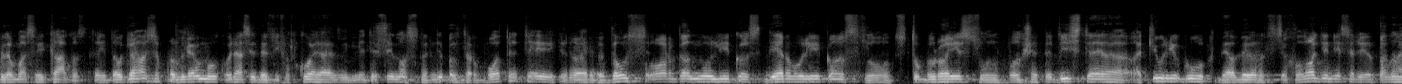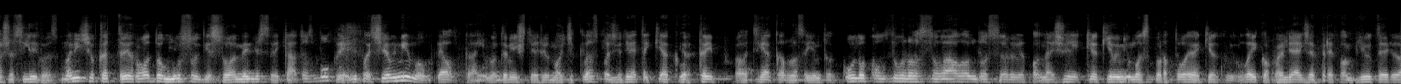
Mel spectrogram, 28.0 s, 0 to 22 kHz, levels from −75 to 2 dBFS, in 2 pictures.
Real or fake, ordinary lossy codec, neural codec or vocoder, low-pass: fake; Opus, 64 kbps; codec, 24 kHz, 1.5 kbps, HILCodec; 10.8 kHz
